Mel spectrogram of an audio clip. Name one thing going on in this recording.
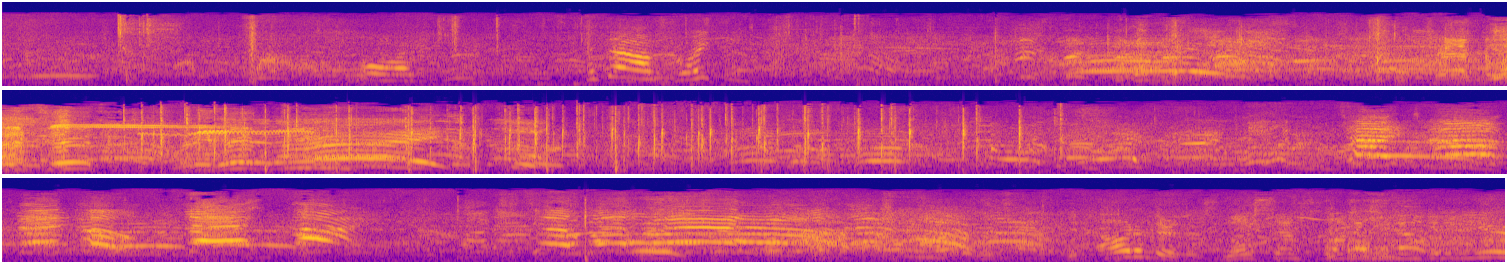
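Several young men shout and call out nearby.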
